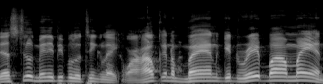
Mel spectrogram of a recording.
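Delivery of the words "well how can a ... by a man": put-on hillbilly drawl, loud and slow. Voicing what many people think, in a put-on hillbilly accent. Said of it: "I made a hillbilly accent".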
